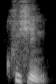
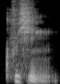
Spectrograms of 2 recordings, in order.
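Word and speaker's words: 苦心: 이게 음독을 보시면 첫 번째 우리말로는 고심한다 이건데 발음은 쿠신 챙기셔야 됩니다. 이건 특이하게 쿠로 갑니다. 쿠신, 쿠신.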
